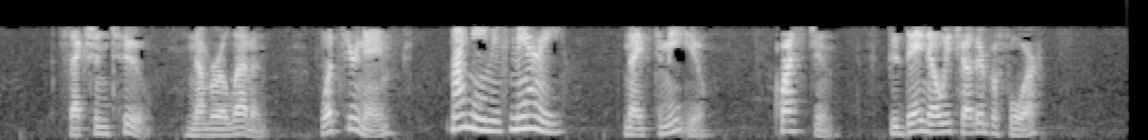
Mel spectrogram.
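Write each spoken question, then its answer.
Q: Did they know each other before?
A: No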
